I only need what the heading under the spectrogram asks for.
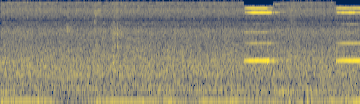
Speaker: ये देखिए ये कॉइल फिर ठीक है। ये देखो बीप की आवाज आ रही है आप? यह देखिए। यानी यह कॉइल एकदम ओके है।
